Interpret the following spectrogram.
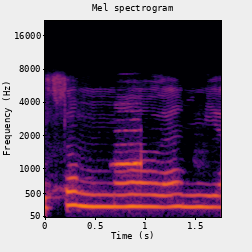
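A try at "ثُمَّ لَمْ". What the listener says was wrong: ma-nya jadi panjangin, jangan summa lam.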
